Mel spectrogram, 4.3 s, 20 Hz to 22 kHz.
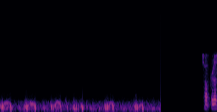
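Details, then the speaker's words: Regular heartbeat about 100 a minute with a whooshing sound filling each beat, in a veterinary teaching example; a systolic ejection murmur suggesting pulmonic or aortic stenosis. "que son sugerentes a estenosis que en sean entes pulmonar estenosis aórtica y entonces la presencia del soplo nos va a poder ubicar en que es muy posible que este paciente verdaderamente sea un cardiópata"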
